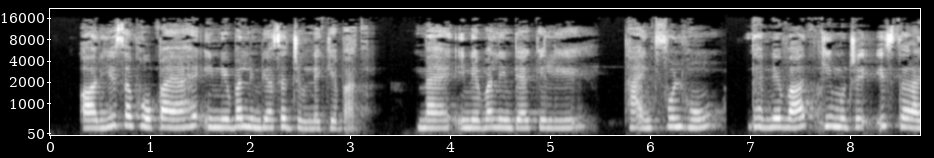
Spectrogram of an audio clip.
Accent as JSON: {"language": "Hindi", "town": "Indore", "region": "Madhya Pradesh", "country": "India", "said": "मैं इंदौर मध्य प्रदेश की रहने वाली हूँ।"}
